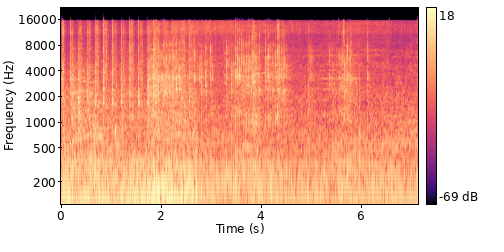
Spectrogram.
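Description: Rapid, regular clicking of egg being beaten by hand in an aluminium pot, over a steady low hum. Then a metal spatula scrapes and frying hisses on a flat street-food griddle.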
